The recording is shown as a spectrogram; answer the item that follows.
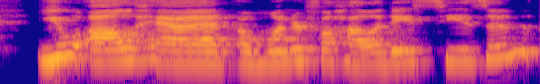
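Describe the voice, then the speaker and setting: A woman's high, raised and projected voice with ordinary pitch variation and audible room echo. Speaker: HR consultant hosting a live stream. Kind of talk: live stream talk. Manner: halting, many fillers.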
